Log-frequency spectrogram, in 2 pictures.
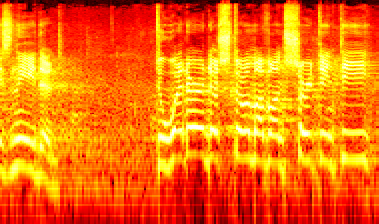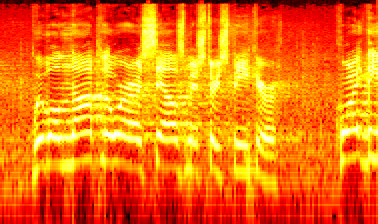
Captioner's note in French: voix de l'interprète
